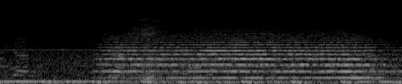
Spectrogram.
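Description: A single steady pitched tone, rich in overtones, held for about three seconds from about a second in, over a continuous low hum.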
